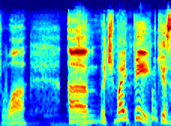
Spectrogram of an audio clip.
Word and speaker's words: Roy: out this last Friday it's called Roy r-o-y or if you're a Canadian hockey player it's pronounced wah um which might be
